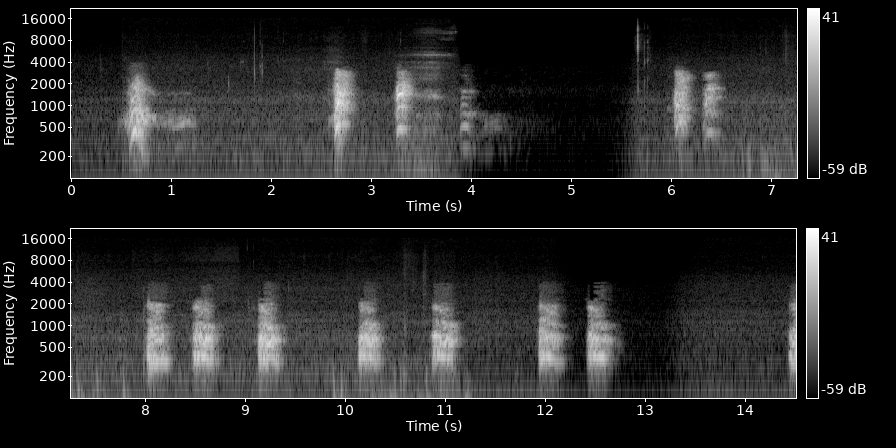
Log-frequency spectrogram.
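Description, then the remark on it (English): A person barks like a dog, loud, in short bursts grouped in pairs and runs with brief pauses between them, over a faint low rumble. “has turned himself into a dog.”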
